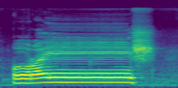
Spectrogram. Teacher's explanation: Karena ini dhammah maka qu. Roi-nya panjang dulu baru dimatikan atau diwakafkan.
